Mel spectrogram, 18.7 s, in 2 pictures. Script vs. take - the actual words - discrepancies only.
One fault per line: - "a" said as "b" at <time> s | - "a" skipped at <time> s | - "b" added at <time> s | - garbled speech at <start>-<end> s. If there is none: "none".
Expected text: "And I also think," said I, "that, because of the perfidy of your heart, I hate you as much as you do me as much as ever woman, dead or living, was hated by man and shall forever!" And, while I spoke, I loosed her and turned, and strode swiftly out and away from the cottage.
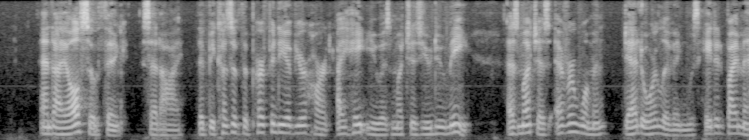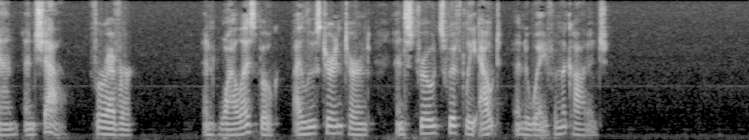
none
